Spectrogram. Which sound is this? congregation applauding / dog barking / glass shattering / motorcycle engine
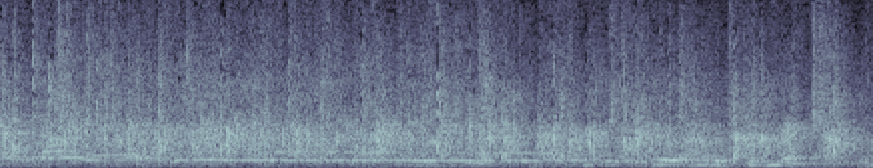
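congregation applauding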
